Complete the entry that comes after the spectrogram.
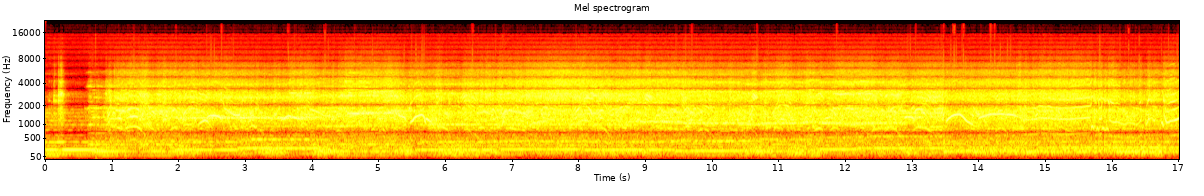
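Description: A car skids during a chase scene in a Hindi dubbed devotional film, loud and sustained with squealing tire-like bands under a dense music and effects mix, with brief shouting voices.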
